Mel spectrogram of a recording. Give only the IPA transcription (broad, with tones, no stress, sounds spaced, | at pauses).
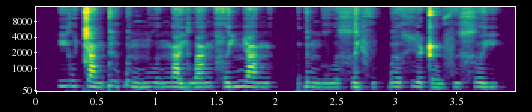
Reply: j u˧ c a˨˩˦ n ɗ ɨ˨˩˦ ɓ ə˨˩˨ ŋ ɲ u˨˩˨ ə̯ ŋ a˨˩ j w a˧ ŋ h ə˧˥ j ɲ a˧ ŋ | ɗ ə˨˩ ŋ ɣ u˨˩ ə̯ x ə˨˩ j f u˨˩ p̚ ɓ əː˧˥ x i˨˩ ə̯ ʈ ə˨˩˨ w f ɨ˧˥ x ə˧ j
